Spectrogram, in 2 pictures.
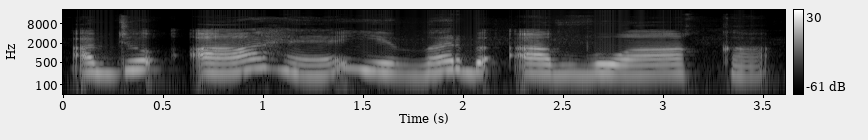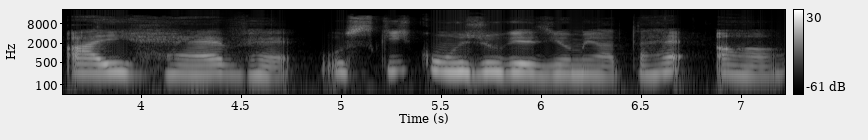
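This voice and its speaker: A woman's voice: medium pitch, slow pace, few pauses, dark tone. A woman teaching a language lesson, explaining pronunciation patiently and step by step.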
